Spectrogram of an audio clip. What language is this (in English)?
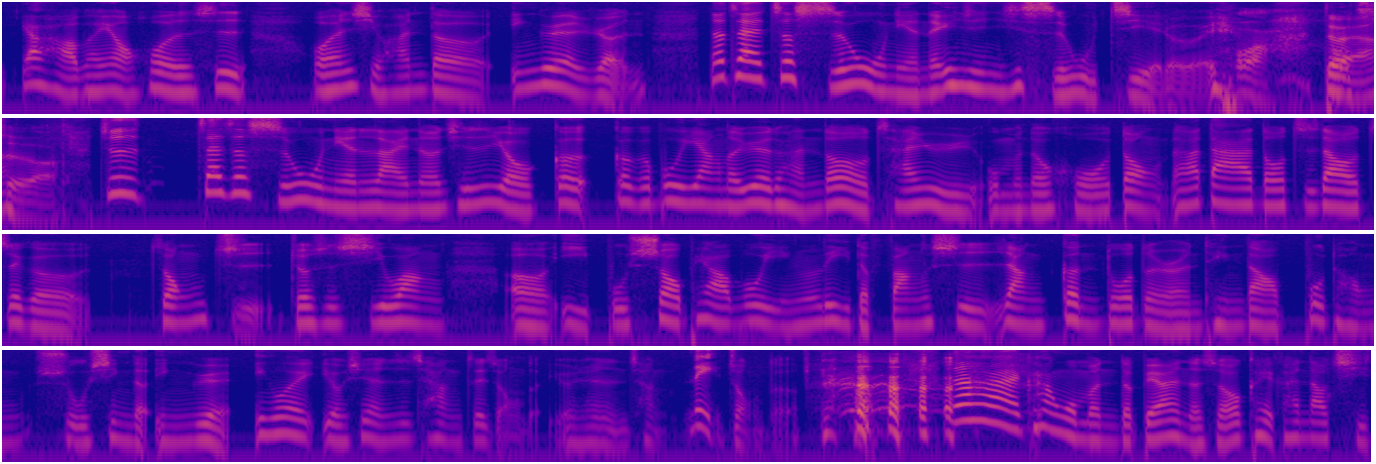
Chinese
